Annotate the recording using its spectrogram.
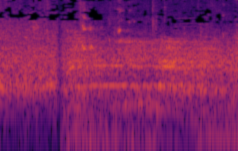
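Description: NBA game court sound: a basketball being dribbled on the hardwood amid the arena's background noise, which changes abruptly about half a second in.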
